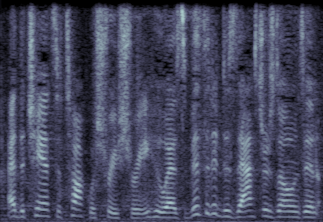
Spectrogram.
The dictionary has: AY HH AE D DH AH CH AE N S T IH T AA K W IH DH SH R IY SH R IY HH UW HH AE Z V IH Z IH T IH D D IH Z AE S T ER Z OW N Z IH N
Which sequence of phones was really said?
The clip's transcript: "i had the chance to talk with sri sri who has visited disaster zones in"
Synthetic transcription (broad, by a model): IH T DH AH CH AE N S T IH T AA K W IH DH SH R IY SH R IY HH UW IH Z V IH Z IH T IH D D IH Z AE S T ER Z OW N Z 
